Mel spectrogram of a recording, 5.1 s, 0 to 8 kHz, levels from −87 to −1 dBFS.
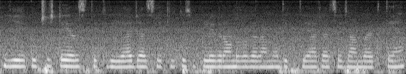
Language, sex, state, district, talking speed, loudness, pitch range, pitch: Hindi, female, Haryana, Rohtak, 225 wpm, -16 LUFS, 200-210 Hz, 205 Hz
